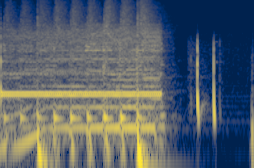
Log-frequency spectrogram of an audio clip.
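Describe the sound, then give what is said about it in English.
A telephone voicemail tone: a buzzy, steady electronic tone pulses evenly for about two seconds, then cuts off and is followed by a couple of short blips. “It's time to check Adam's voicemail.”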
